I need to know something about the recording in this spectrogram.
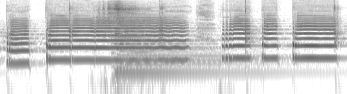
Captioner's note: mouth trumpet sound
